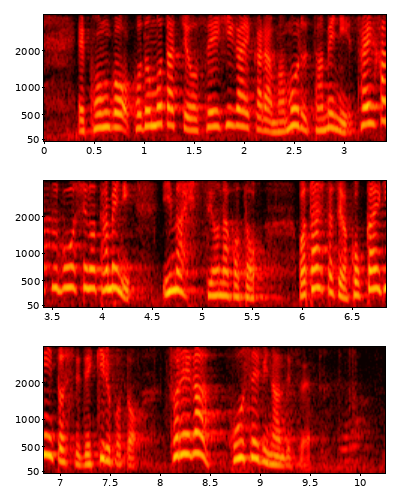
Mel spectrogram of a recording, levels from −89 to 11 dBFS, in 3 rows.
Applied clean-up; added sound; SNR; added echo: none; none; none; none.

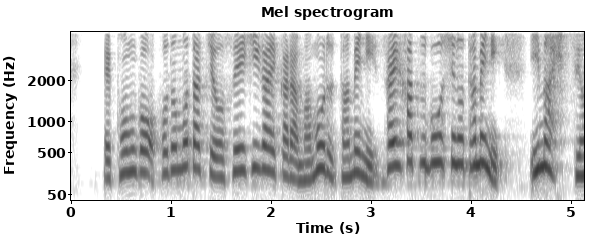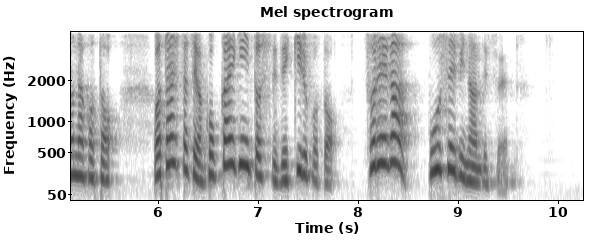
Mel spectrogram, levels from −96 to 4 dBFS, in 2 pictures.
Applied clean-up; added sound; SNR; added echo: neural mask model DeepFilterNet 3.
